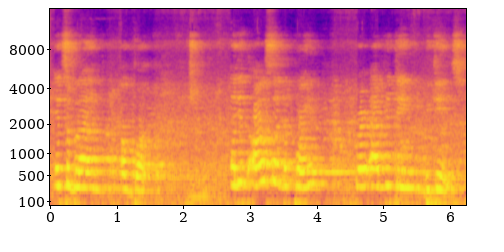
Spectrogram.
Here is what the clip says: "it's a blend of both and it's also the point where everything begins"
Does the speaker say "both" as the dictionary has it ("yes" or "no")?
no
